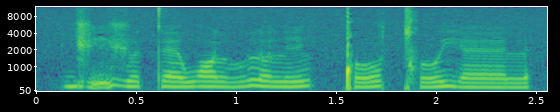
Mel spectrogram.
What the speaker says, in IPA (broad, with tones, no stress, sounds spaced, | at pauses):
d͡ʒ ḭ˩˥ ʒ ʊ˨ t ɛ˨ w ɔ˨ l o̤˩˥ l ʊ˨ l i˩˥ l ǃ o˩˥ ǀʰ ʊ˩˥ j ɛ˨ l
